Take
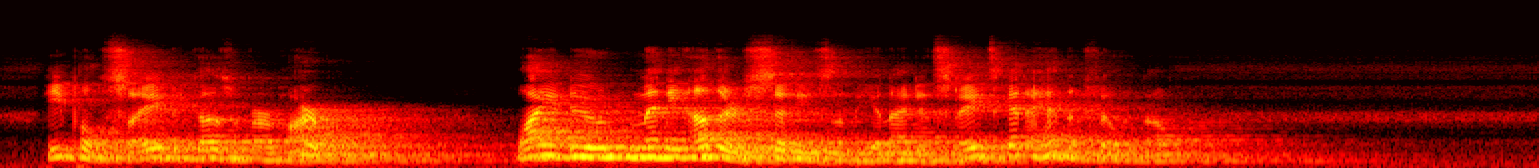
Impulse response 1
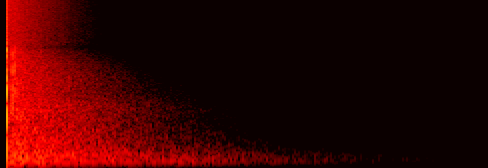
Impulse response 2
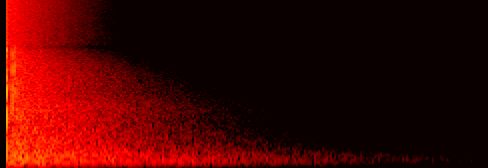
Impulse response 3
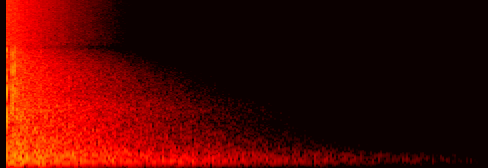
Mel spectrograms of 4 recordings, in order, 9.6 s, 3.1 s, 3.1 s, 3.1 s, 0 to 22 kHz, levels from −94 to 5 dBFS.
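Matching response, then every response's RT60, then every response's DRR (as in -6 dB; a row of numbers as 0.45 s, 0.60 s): 1; 2.2 s, 2.2 s, 2.2 s; 6.5 dB, 0.5 dB, -6.0 dB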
